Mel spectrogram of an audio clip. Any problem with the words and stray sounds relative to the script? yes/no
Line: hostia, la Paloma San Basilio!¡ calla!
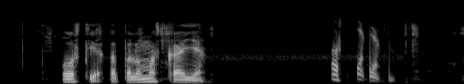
yes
